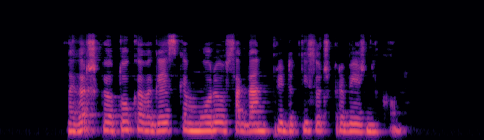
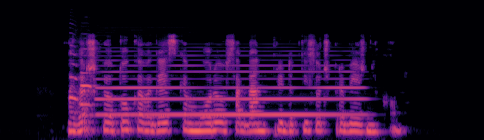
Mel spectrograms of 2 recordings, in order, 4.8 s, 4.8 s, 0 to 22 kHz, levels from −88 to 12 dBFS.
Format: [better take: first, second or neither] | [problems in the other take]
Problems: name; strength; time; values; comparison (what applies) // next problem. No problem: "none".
first | background sound (Wind instrument, woodwind instrument); 1 dB below the speech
